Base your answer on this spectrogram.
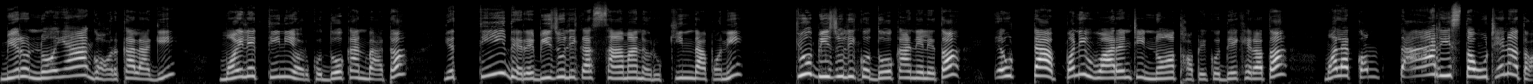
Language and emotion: Nepali, angry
